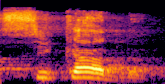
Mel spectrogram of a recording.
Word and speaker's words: CICAD: Je termine ce centre magnifique, édifié sur 58 hectares, miroir de Baobab qui s'appellera désormais Centre international de conférences Abdou Diouf, qu'on prononcera CICAD, s'il vous plaît.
